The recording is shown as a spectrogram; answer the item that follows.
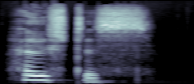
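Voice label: "hostess" British English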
